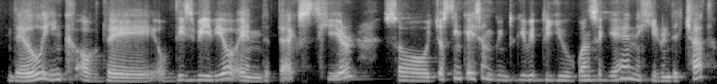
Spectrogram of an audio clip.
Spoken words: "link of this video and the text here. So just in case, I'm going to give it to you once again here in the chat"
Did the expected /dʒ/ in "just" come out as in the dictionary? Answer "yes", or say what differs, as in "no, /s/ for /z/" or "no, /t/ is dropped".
yes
